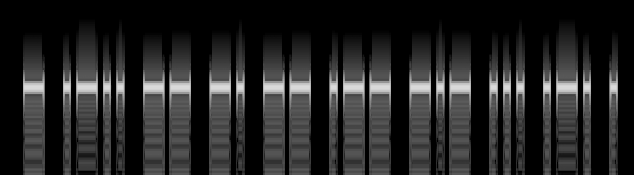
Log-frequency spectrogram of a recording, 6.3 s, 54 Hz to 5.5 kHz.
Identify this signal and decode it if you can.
Morse code, heard as a keyed tone, about 18 wpm, 550 Hz. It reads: TLMNMWKSRE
